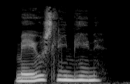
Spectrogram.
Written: maveslimhinde

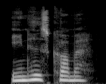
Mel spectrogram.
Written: enhedskomma

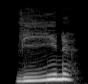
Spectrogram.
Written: vigende

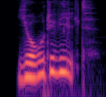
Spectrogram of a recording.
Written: hjortevildt

